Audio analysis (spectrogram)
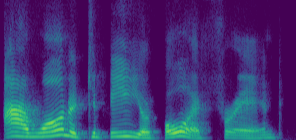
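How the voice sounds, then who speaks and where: A woman at a table read playing a simple, earnest, gentle young man in love, speaking slowly. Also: medium pitch, lively intonation.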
